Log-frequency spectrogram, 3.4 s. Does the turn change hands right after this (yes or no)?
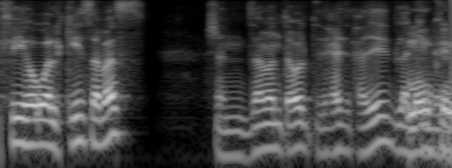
yes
